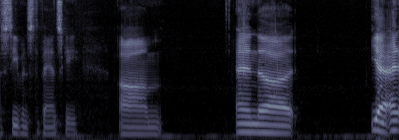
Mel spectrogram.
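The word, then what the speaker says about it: Stefanski: and um yeah so Kevin stefansky not stepen stefansky ended up winning uh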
